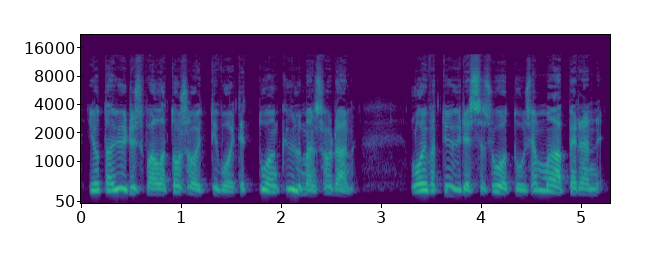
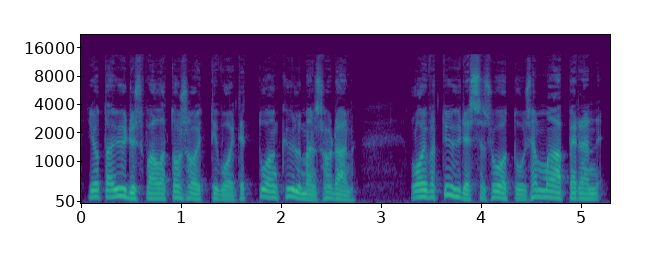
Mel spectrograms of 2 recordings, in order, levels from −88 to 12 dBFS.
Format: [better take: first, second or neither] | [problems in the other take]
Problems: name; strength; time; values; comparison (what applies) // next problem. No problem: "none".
second | thin; very; fading below 300 Hz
